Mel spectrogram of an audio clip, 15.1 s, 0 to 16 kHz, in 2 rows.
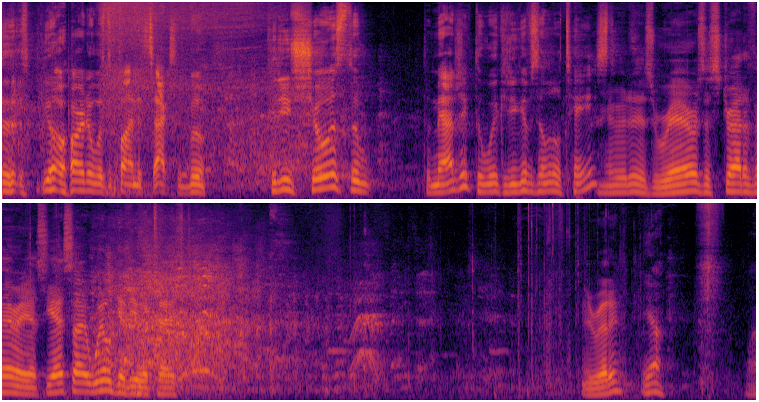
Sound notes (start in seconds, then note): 8.4 laughter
